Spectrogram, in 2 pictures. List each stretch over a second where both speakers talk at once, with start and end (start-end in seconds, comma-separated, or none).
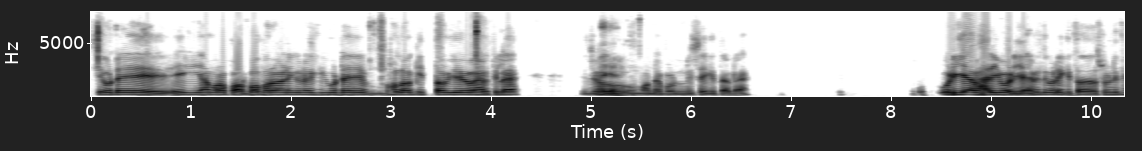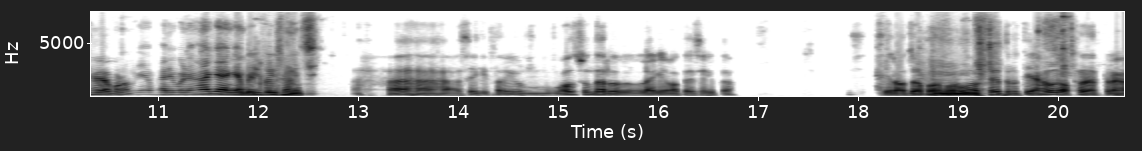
none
